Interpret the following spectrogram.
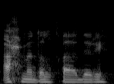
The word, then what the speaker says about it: Ahmed: What's the mo most authentic way to say your name? Ahmed. Beautiful. Beautiful. And but most of people call you Ahmed. They say Ahmed.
